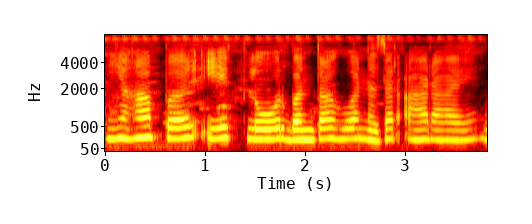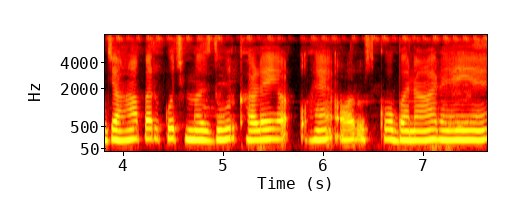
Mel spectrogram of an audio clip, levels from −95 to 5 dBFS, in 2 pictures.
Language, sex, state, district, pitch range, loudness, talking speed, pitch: Hindi, female, Bihar, Supaul, 205-230 Hz, -19 LUFS, 165 wpm, 215 Hz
